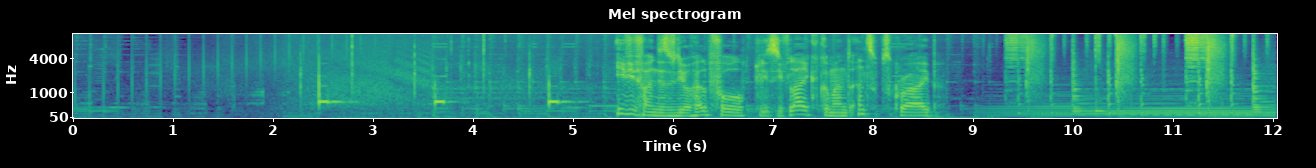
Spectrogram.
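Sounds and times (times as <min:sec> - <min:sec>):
short beep: 0:02.4 - 0:04.0, 0:04.8 - 0:05.2.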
